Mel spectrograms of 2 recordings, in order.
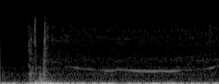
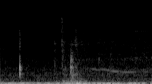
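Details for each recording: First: Passenger power window lowered via Foxwell NT809 scan tool active test: a clunk, then a steady motor whine dipping slightly in pitch as the glass travels down; normal operation, though the regulator needs replacing and slows near the top. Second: GM truck passenger window driven up via the scan tool's door-module actuation test: steady motor whine sagging in pitch and slowing near the top because the window regulator is worn; it still closes fully.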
